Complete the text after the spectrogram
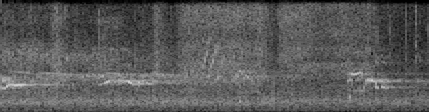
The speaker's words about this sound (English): The birds are really cranking it up right here near the Oracle. I think they gather around because they want to be part of the oracular experience, you know.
